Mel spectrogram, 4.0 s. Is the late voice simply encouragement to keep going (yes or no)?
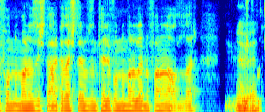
yes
